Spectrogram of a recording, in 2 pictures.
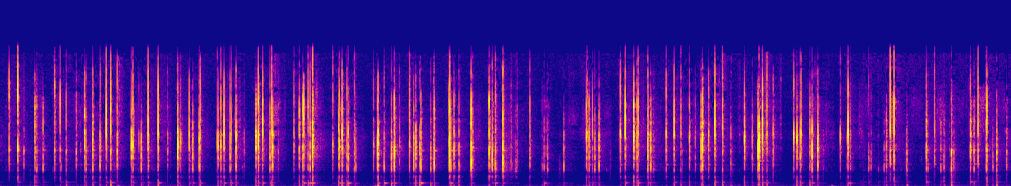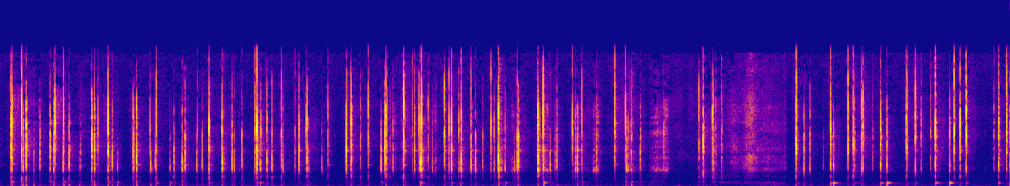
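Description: A hollow, empty, pale pink matte ceramic mug held in the hands is scratched and tapped on its outer surface with long nails. The result is a dense, steady stream of quick, bright clicks and scratchy rasps with almost no ring, over a faint low hum.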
